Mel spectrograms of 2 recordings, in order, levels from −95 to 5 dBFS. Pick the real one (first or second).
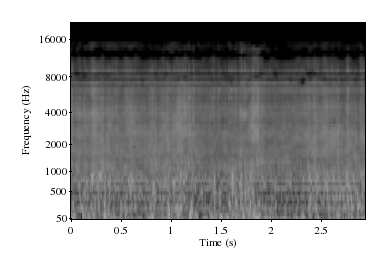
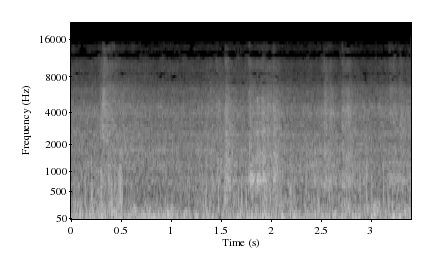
second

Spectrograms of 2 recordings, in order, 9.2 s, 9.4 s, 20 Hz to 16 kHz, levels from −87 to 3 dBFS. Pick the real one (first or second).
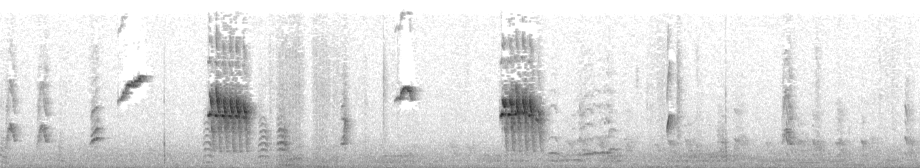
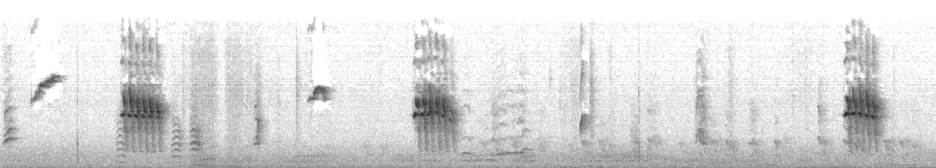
first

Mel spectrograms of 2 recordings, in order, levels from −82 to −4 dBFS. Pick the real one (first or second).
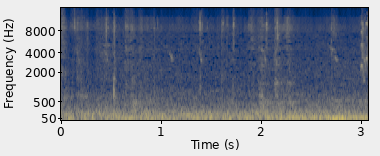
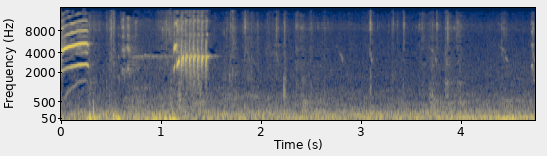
second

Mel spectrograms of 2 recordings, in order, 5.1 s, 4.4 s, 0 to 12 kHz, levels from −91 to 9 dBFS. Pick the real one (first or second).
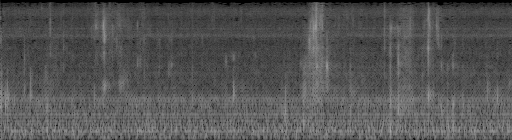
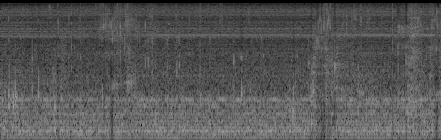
second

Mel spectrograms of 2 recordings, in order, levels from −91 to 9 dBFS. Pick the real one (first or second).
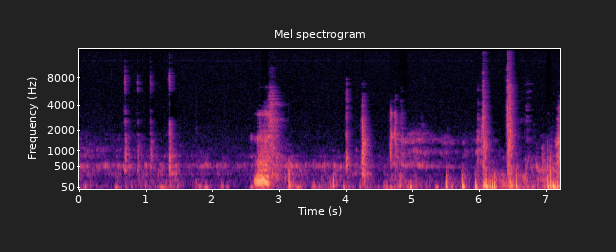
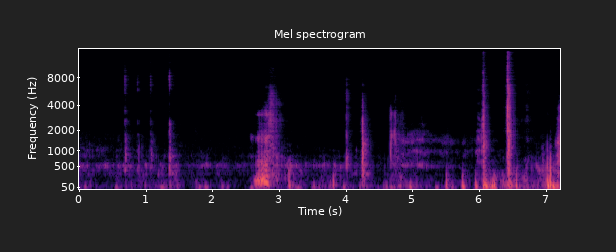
first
